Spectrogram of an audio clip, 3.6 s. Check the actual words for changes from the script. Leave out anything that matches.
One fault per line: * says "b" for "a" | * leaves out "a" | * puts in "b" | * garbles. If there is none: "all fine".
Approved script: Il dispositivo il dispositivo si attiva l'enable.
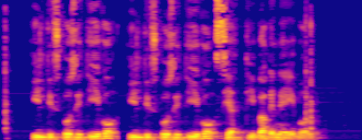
all fine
